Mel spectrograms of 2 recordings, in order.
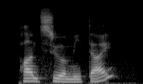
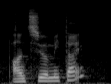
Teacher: If you use intonation, you can just say pantsu o mitai. Like, you have that rising intonation, right, with the want form, so it's already a question at that point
